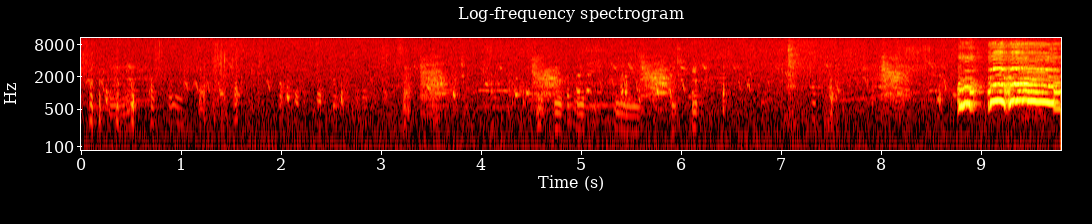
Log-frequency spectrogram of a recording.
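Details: Hens clucking in a flock, low rapid clucks repeating several times a second, closing with a sudden loud, harsh, strained squawk from one bird near the end.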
